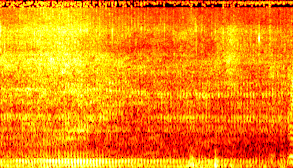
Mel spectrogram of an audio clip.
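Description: A motor vehicle passing on the road, its low engine and tyre rumble swelling about a second in and then fading, with a couple of light knocks a little before the end.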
